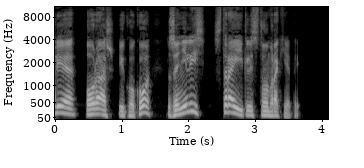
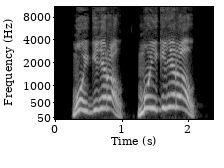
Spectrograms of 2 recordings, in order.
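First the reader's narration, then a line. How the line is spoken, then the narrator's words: Breathless yell. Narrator (Russian): заорал запыхавшийся Мелкотрон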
